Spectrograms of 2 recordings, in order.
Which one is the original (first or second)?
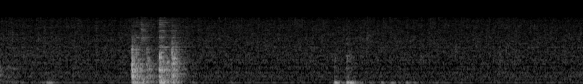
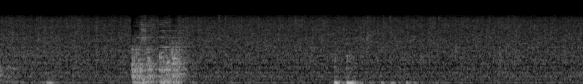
second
